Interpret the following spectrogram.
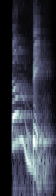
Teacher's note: Na língua portuguesa, palavras terminadas em em ou ens, onde a última sílaba seja mais forte, ou seja, a sílaba tônica é essa que termina ali o em ou ens, o acento agudo ele é inserido no e, mas ele fica com um tom fechado, fica com um timbre fechado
